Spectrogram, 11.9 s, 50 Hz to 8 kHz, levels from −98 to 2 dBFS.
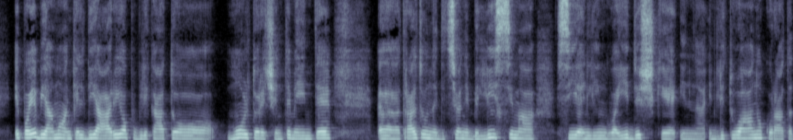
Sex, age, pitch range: female, 20-39, 165-195 Hz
